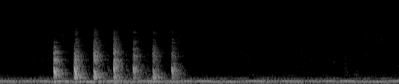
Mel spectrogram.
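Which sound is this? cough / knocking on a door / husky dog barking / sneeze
knocking on a door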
